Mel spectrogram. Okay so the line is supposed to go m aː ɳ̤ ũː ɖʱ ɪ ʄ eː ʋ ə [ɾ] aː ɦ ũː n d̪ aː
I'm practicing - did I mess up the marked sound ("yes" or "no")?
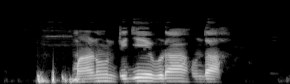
yes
